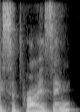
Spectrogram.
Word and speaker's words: surprising: when we say it it doesn't sound like we're saying this R here we say surprising a lot and you can't hear this R the way we pronounce it so you have to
